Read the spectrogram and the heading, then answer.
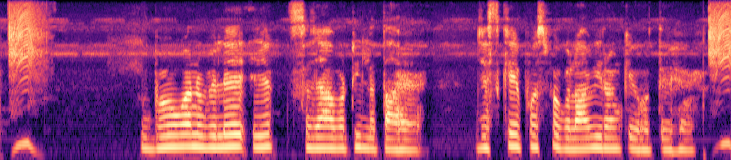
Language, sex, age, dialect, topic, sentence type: Hindi, male, 25-30, Kanauji Braj Bhasha, agriculture, statement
